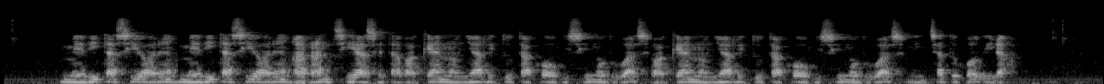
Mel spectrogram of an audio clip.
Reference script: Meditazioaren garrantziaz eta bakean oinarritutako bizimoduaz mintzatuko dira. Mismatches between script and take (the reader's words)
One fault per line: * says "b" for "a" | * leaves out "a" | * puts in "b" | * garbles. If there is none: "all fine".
* puts in "meditazioaren"
* puts in "bakean oinarritutako bizimoduaz"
